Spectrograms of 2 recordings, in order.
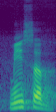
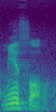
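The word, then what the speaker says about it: مصر: Maka jangan sampai membacanya menjadi misr, tipis ya. Karena ini tidak ada contohnya. Atau ini adalah pendapat lain yang menyelisihi buku. Jadi kita tetap membacanya secara tebal, misr, ya.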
